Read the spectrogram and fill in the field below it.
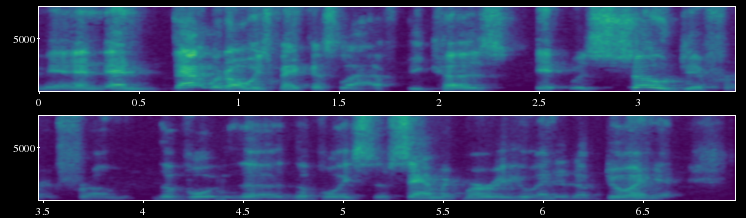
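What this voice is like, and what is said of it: Usual voice. Nothing is said of it.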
